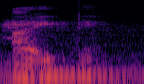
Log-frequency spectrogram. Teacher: You have to trill it a little bit. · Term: the strong R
